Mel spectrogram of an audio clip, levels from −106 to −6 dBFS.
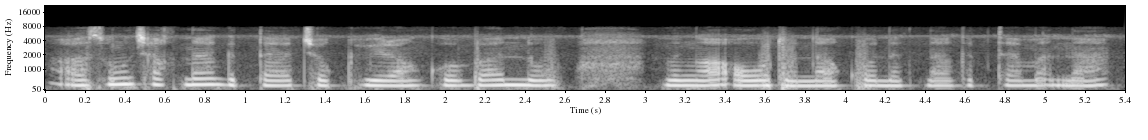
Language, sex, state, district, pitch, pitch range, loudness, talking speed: Garo, female, Meghalaya, West Garo Hills, 235 Hz, 230-250 Hz, -19 LUFS, 100 wpm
